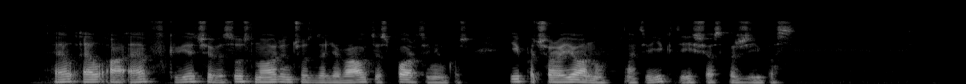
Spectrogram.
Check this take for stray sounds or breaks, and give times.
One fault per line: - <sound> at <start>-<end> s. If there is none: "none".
none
